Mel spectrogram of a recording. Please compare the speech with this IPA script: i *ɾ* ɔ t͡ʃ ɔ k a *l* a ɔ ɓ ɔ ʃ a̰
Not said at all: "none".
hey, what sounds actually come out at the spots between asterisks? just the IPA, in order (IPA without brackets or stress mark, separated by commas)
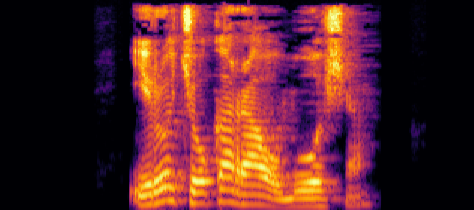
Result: ɾ, ɾ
